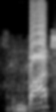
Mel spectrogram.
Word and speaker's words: बात: जैसे वात, बात को अगर आप वात बोल रहे हैं तो गलत हो जाएगा।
